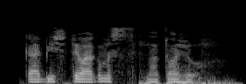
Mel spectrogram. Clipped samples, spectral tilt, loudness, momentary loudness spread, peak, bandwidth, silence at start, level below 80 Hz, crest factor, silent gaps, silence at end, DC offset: under 0.1%; -11 dB/octave; -28 LUFS; 12 LU; -10 dBFS; 5.8 kHz; 0.25 s; -38 dBFS; 18 dB; none; 0.05 s; under 0.1%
